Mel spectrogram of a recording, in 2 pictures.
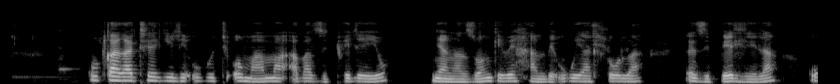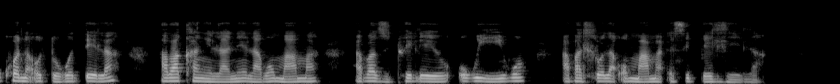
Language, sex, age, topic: North Ndebele, male, 25-35, health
